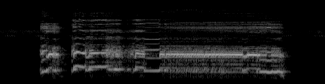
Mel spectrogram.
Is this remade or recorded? recorded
